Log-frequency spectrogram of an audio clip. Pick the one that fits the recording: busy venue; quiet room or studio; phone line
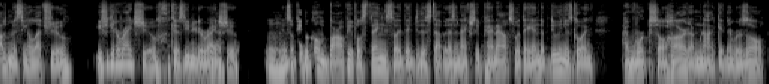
quiet room or studio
